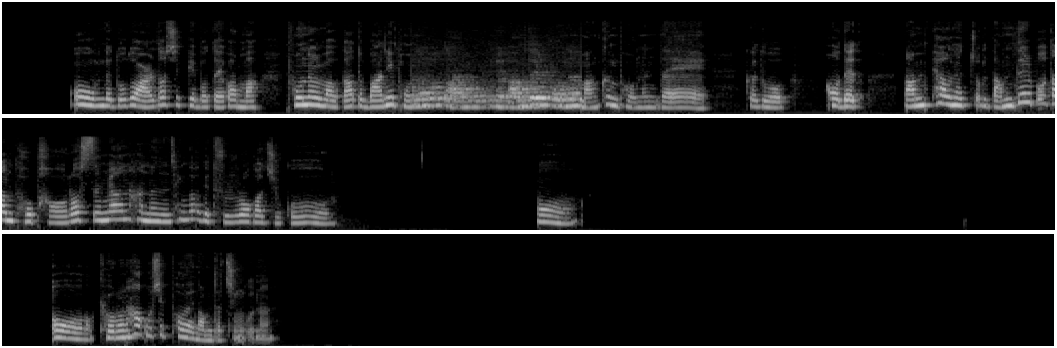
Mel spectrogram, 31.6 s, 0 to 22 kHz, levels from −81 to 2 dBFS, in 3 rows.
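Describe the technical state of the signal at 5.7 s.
A switch to a distant microphone runs from 4.10 to 5.80 s, so 5.7 s falls inside it. The speech turns suddenly roomy and hollow, with thinner bass, at roughly the same level, and background noise sits around 35 dB below it. Likely the close microphone dropped out, leaving a farther pickup.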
